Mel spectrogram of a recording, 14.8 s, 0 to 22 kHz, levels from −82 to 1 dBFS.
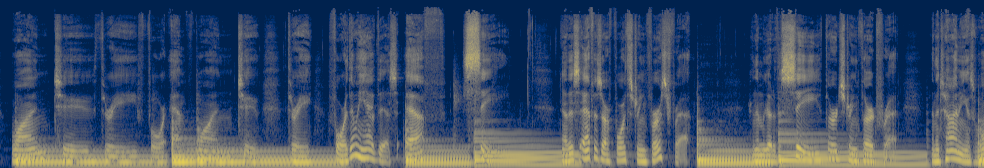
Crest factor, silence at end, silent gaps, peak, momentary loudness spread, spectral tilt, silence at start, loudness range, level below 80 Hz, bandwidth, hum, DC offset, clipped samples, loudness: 18 dB; 0 s; none; 0 dBFS; 10 LU; -5 dB/octave; 0.2 s; 3 LU; -32 dBFS; 18.5 kHz; none; under 0.1%; under 0.1%; -18 LUFS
